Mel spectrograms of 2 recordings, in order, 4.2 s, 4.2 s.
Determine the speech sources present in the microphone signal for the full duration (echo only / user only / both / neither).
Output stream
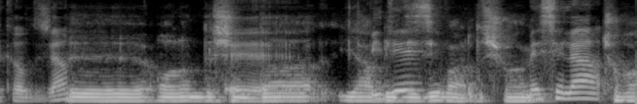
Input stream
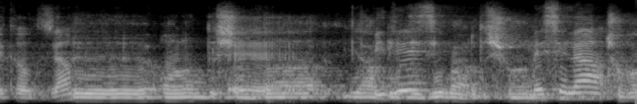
echo only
